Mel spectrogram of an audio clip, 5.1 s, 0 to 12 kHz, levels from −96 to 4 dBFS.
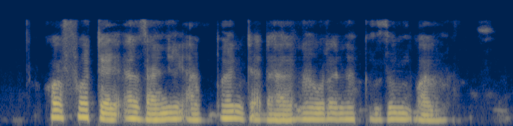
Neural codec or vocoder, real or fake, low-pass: codec, 16 kHz, 2 kbps, FreqCodec, smaller model; fake; 7.2 kHz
